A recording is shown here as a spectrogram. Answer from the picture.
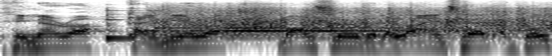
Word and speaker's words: chimera: It's chimera. Or chimera, correct. Chimera, monster with a lion's head, a goat's body, and a serpent's tail.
